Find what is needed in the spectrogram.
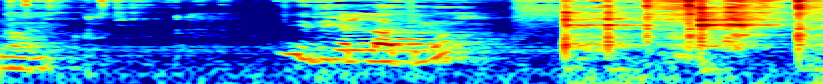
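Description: A metal spatula scraping and clinking against a steel pan, stirring whole spices as they fry, starting about three seconds in as a quick run of sharp clicks.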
